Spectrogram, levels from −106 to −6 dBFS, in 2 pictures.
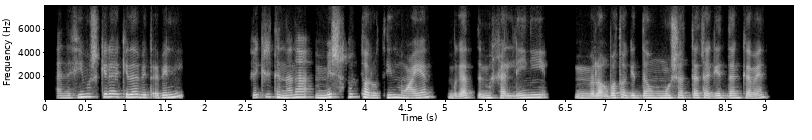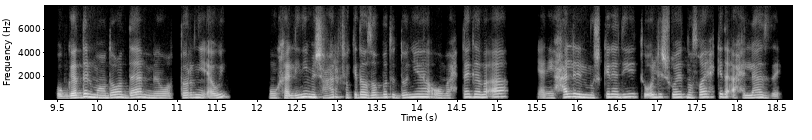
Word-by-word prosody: أنا 180 0 -6
في 220 +6 +2
مشكلة 250 0 +1
كده 235 -1 +2
بتقابلني، 215 +3 0 0.8
فكرة 230 +4 -2
إن 195 -3 +4
أنا 230 +3 +1
مش 225 +5 +3
حاطة 245 0 +2
روتين 200 +3 +1
معين 200 +4 0 0.2
بجد 170 +4 -1
مخليني 185 +4 +1 0.3
ملخبطة 170 +4 +1
جدًا، 180 -1 -1
ومشتتة 185 +1 +1
جدًا 180 +1 -1
كمان، 180 +4 -2 0.5
وبجد 180 +7 +2
الموضوع 215 -2 +3
ده 210 +2 +1
موترني 195 +1 -3
اوي، 220 +8 -2 0.5
ومخليني 175 +6 +1
مش 225 -2 +4
عارفة 215 +3 -5
كده 215 +1 0
أضّبط 210 +2 -2
الدنيا، 225 +5 +3
ومحتاجة 235 +4 -3
بقى 250 +3 0 0.4
يعني 175 - -9
حل 235 +6 +1
للمشكلة 235 -1 +1
دي، 235 +2 -1
تقول 220 - -1
لي 230 - 0
شوية 230 -1 -1
نصايح 220 +3 -1
كده 240 0 -2
أحلها 195 +3 -2
إزاي. 170 -7 -6
205 Hz, 140 wpm, -25 LUFS, 180-230 Hz, 0.8 s, إن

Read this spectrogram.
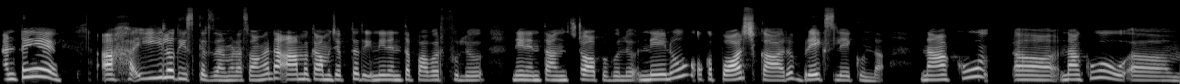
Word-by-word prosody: అంటే 250 +8 +2 0.8
ఆ - - +11 0.2
హైలో 300 +6 +2
తీసుకెళ్తాది 230 -5 -4
అన్నమాట 195 +1 -4
ఆ - - -12
సాంగ్. 205 +3 0
అంటే 280 +3 +3 0.2
ఆమెకు 240 0 +1
ఆమె 225 -1 +1
చెప్తది 220 +1 -3
నేనెంత 215 0 -1
పవర్ఫులు, 205 -1 -5 0.4
నేనెంత 205 -1 -1
అన్స్టాపబులు, 200 -2 -1 0.2
నేను 235 +7 +1 0.2
ఒక 240 +1 -5
'పోర్ష్' 235 +7 +5
కార్ 195 +3 +1 0.2
బ్రేక్స్ 225 0 +2
లేకుండా 185 -4 -9 0.5
నాకు 225 +8 +1 0.5
ఆహ్, 210 -2 +1
నాకు 230 +6 0 0.4
ఆహ్, 190 -3 -5
215 Hz, 125 wpm, -23 LUFS, 200-235 Hz, 0.8 s, ఆ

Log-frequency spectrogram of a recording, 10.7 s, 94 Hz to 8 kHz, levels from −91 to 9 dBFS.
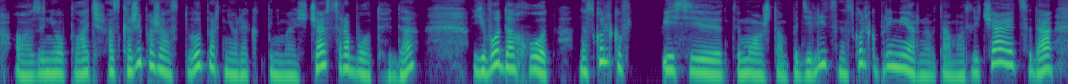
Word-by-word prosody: а, 150 -2 -1
за 165 +2 -2
него 170 0 +1
плачешь. 165 +1 -3
А 185 - +1
скажи, 190 - +2
пожалуйста, 210 - 0
твой 215 +8 +2
партнер, 190 -10 -2
я 160 - -3
как - - -19
понимаю, 150 -4 -2
сейчас 240 - +2
работает, 165 -8 -1
да? 165 - +1 0.6
Его 190 +8 +5
доход- 200 - +3 0.3
насколько, 240 - +2
в - - -11 0.4
если 175 -5 +2
ты 165 - -3
можешь 160 -4 0
там 155 -1 -6
поделиться, 165 - -2
насколько 200 - -2
примерно 205 -8 +1
он 150 - -7
там 150 0 -4
отличается, 220 - +1
да? 195 +4 +4
180 Hz, 170 wpm, -26 LUFS, 160-220 Hz, 0.6 s, Его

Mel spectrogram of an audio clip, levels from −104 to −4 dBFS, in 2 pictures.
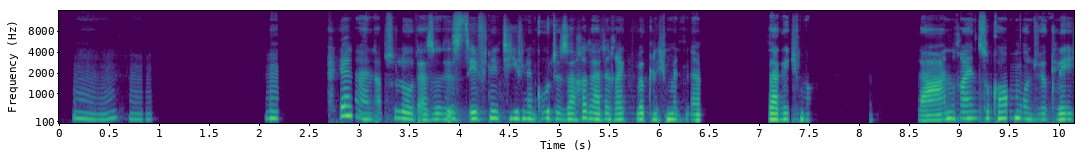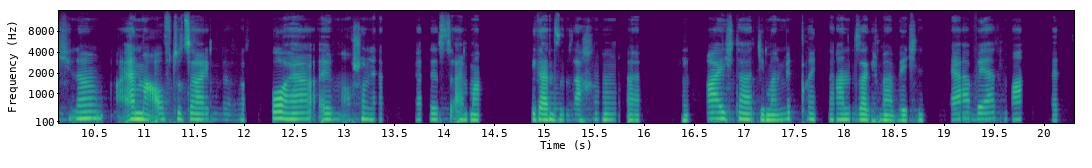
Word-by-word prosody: Mhm, 200 +1 -7
mhm. 180 -1 -12 1.2
Hm. 220 0 +2 0.6
Ja, 300 0 +6
nein, 190 -6 -5
absolut. 210 -4 -1
Also 175 +2 -2
es 185 - -6
ist 185 -2 -1
definitiv 205 +1 +1
'ne 200 -1 +2
gute 200 0 -3
Sache, 185 +4 +1
da 190 -2 +4
direkt 185 0 -2
wirklich 185 -2 0
mit 185 -1 +3
'nem 170 0 +1 0.7
sage 185 0 +7
ich 180 +1 -13
mal 180 - -2 1.1
Plan 165 +6 +3
reinzukommen 215 +1 +1
und 185 -2 -6
wirklich, 185 0 -2
ne, 215 +1 +3
einmal 190 -2 +6
aufzuzeigen, 185 -1 +1
was 175 -1 -19 0.4
vorher 195 -2 +4
eben 185 0 -1
auch 170 - -11
schon 190 - +1
erwähnt 175 0 -11
hattest. 180 0 -4
Einmal 170 0 +1 0.5
die - - +3
ganzen 175 -1 +4
Sachen, 175 +1 -4
äh, 170 - 0
die 160 0 -8
man - - -6 0.2
erreicht 200 0 +2
hat, 180 -2 +2
die - - +3
man 165 0 +3
mitbringen 185 -1 -5
kann, 175 0 +2
sage 175 -3 +2
ich 150 - -7
mal, 160 -1 +1
welchen 160 +1 -2 0.3
Mehrwert 190 +2 -3
man 180 0 0 0.3
als 165 0 -12
185 Hz, 165 wpm, -37 LUFS, 175-200 Hz, 1.2 s, sage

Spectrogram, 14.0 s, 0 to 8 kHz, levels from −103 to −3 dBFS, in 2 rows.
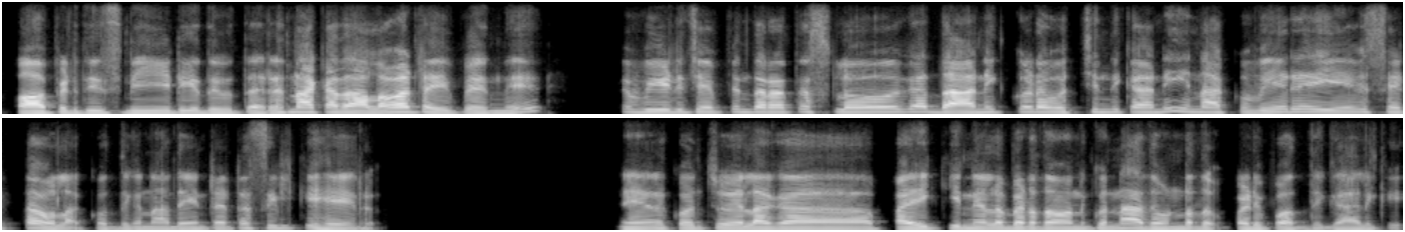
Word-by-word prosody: పాపిడి 140 +1 +7
తీసి 135 0 -2
నీట్‌గా 140 +1 0
దువ్వుతారు. 130 +2 -1
నాకదలవాటైపోయింది. 150 - +4 0.6
వీడు 180 -1 +2
చెప్పిన 170 +3 -5
తర్వాత, 170 +2 +2
స్లోగా 180 +3 0
దానికి 165 +3 +6
కూడా 180 -1 +1
ఒచ్చింది 180 +3 -8
కానీ, 180 +7 -1 0.2
నాకు 170 -1 -1
వేరే 190 +2 -2 0.2
ఏవి 175 0 -6
సెట్టవల, 165 +2 -1
కొద్దిగా 120 0 -8
నాదేంటంటే, 140 +6 -5
సిల్కీ 165 -2 -5
హెయిర్. 110 -1 -3 1.3
నేను 145 +2 -1
కొంచెం 150 +1 -3
ఇలాగా, 135 -1 +2 0.5
పైకి 150 +4 0
నిలబెడదాం 145 0 +1
అనుకున్నా, 150 +4 -3
అదుండదు 135 +1 -2
పడిపోద్ది 130 -6 -3
గాలికి. 115 -1 -7
150 Hz, 130 wpm, -23 LUFS, 135-170 Hz, 1.3 s, పాపిడి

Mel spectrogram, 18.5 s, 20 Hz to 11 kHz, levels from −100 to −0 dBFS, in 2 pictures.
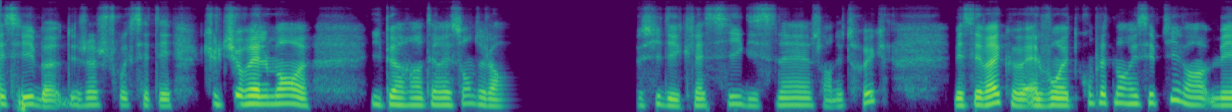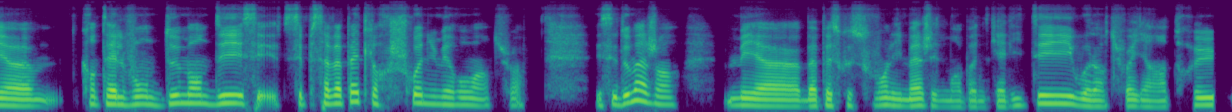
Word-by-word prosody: essayé, 180 0 +2
bah, 140 -2 0
déjà 165 0 -4
je 165 - -6
trouvais 165 - -6
que - - -9
c'était 150 -2 -3 0.2
culturellement, 190 0 +5
heu, 155 - 0 0.5
hyper 175 -2 0
intéressant 165 +3 -1
de 175 - -4
leur 145 -1 -3 1.0
aussi 160 +5 -4
des 150 -4 0
classiques, 175 +4 -4
Disney, 165 +2 -3
ce - - -8
genre 135 - -9
de 145 - -7
trucs. 230 - -4 0.5
Mais 160 - +3
c'est 170 - +3
vrai 200 +5 +9
qu'elles 150 -5 +3
vont 165 +2 +4
être 160 0 -1
complètement 215 0 -2
réceptives, 210 +6 -2
hein, 170 -2 +1
mais, 165 0 +2
hem, 150 - +2 0.2
quand 190 -1 -5
elles 180 -1 +6
vont 180 +1 -1
demander, 200 +3 +2
c'est 375 - -4
c'est, - - -6
ça 195 - +2
va 200 0 +5
pas 245 - +3
être 240 - -1
leur 195 - -3
choix 210 - 0
numéro 175 -4 -3
1, 150 - -6
tu - - -13
vois. - - -9 0.5
Et - - -6
c'est 175 - -1
dommage, 210 +1 +3
hein, 175 -1 -3 0.4
mais, 160 -2 +2
heu, 145 -1 +2
bah, 145 +1 +2
parce 150 -1 0
que - - -7
souvent 160 +3 -4
l'image 150 -1 0
est 140 - -6
de - - -12
moins 130 0 -9
bonne 130 0 -8
qualité 185 +8 +1
ou 155 - -3
alors 135 -1 -2
tu - - -11
vois, 145 - -2
il 140 - -6
y - - -4
a 130 - -5
un 130 0 -7
truc, 170 +4 -1
170 Hz, 235 wpm, -24 LUFS, 150-195 Hz, 1.0 s, vrai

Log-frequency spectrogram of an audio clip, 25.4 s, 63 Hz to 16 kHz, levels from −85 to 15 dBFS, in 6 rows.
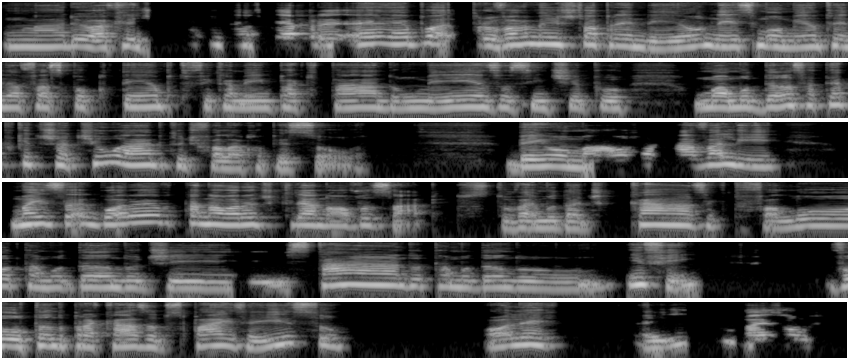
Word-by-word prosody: Um 195 -1 -4
lado 195 +1 -3
eu 190 - +2
acredito 180 +2 -1 0.3
que 235 - -5
deve 220 0 -9
ter 230 - +3
apr 230 -1 +1 0.3
é - - +3
é 250 - +2
prov 260 - +2
provavelmente 235 +3 +3
tu 245 - +1
aprendeu 195 -5 -1
nesse 195 -2 +5
momento, 195 +1 -1
ainda 185 -2 -2
faz 180 -1 +6
pouco 180 -1 -10
tempo. 195 0 -4
Tu - - -6
fica 180 0 -4
meio 175 0 -2
impactado 175 0 -4
um 170 +1 -4
mês 180 +2 0
assim, 175 0 +4
tipo 170 -1 -5 0.3
uma 185 0 +2
mudança, 190 +5 +1
até 235 +2 -2
porque 245 +1 -5
tu 235 - -9
já 230 -3 0
tinha 265 +6 -4
o 300 - 0
hábito 230 -2 +2
de - - -6
falar 165 -1 -2
com - - -12
a - - -17
pessoa, 150 0 +1 0.7
bem 200 0 +2
ou 200 -1 +3
mal, 180 - +1 0.2
já 225 - -1
estava 210 +2 0
ali, 200 -5 0 0.3
mas 245 +2 +5
agora 260 +5 +1
está 280 -2 -2
na 250 -1 +5
hora 235 +1 +3
de 235 0 -8
criar 230 -1 +1
novos 225 -1 +4
hábitos. - - -7
Tu - - -12
vai 180 -1 -1
mudar 170 -2 -3
de - - -9
casa 230 -3 +3
que 200 - -24
tu - - -13
falou, 215 +4 -3
tá 200 -3 -7
mudando 185 0 -3
de 165 -2 -3
estado, 235 -6 +3
está 200 0 -9
mudando, 175 -4 -6
enfim, 240 0 +3 0.6
voltando 205 0 0
para 195 -2 -1
casa 195 +1 +1
dos - - +4
pais. 210 -1 0
É 170 - -2
isso? 230 -1 +1 0.7
Olha, 240 +2 +1
é 225 -6 -6
isso 240 +10 -2 0.2
ou 315 - -7
mais 200 +1 +3
ou 210 - -2
menos. 195 - -16
205 Hz, 205 wpm, -20 LUFS, 180-230 Hz, 0.7 s, faz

